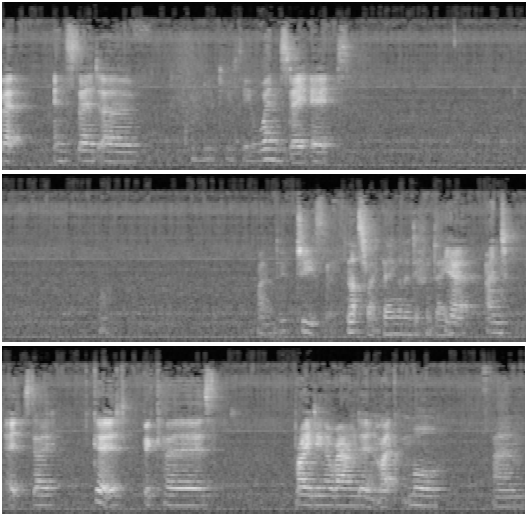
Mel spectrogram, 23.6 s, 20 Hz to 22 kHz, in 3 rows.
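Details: Young woman 16 months after a stroke, with word-finding difficulty partly recovered through speech therapy and insight preserved: Broca's (expressive) aphasia.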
